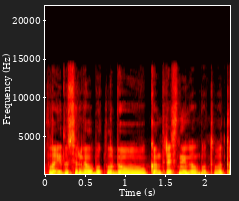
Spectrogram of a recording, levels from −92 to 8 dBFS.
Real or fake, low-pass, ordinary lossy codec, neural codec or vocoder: real; 14.4 kHz; AAC, 96 kbps; none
